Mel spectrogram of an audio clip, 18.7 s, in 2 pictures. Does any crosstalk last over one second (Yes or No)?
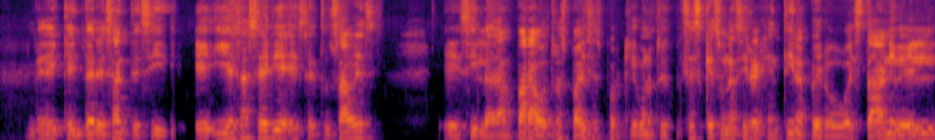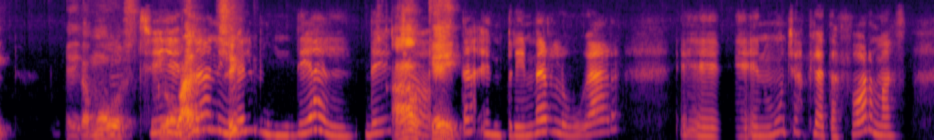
Yes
